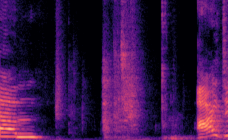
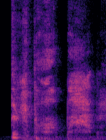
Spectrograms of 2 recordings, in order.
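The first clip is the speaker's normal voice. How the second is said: whispered; 18 dB quieter than usual. Real, not acted. Whispering a count.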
